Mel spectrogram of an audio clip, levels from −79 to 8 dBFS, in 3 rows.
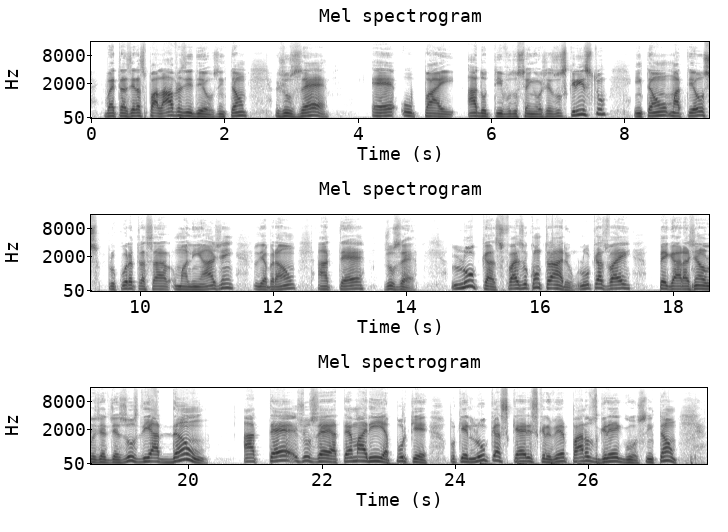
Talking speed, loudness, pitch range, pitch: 115 wpm, -20 LUFS, 130-170 Hz, 150 Hz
